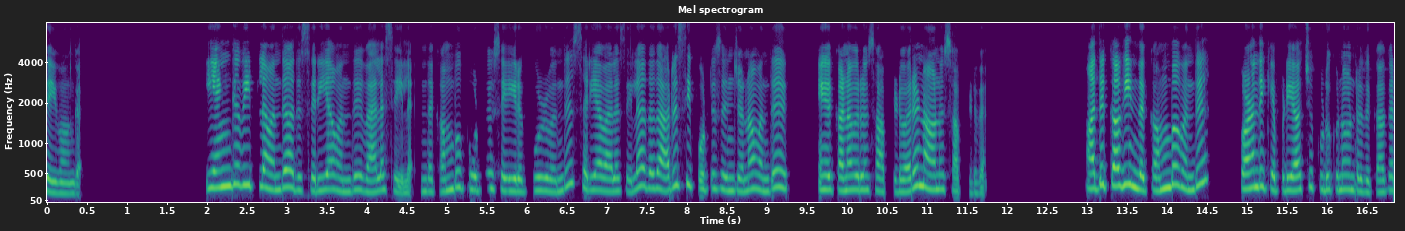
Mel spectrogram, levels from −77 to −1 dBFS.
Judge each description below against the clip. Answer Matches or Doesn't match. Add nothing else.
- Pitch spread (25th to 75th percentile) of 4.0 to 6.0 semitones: Doesn't match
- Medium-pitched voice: Doesn't match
